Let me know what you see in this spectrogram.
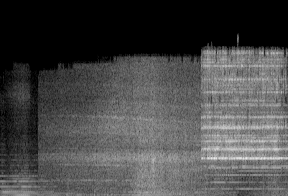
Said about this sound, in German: Mit der Straßenbahn.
